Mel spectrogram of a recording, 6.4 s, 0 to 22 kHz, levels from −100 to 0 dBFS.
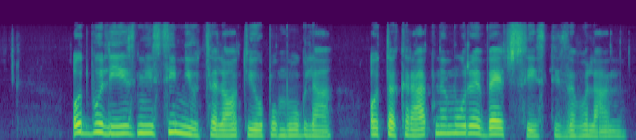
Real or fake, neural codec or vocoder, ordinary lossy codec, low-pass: fake; vocoder, 22.05 kHz, 80 mel bands, HiFi-GAN; none; none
